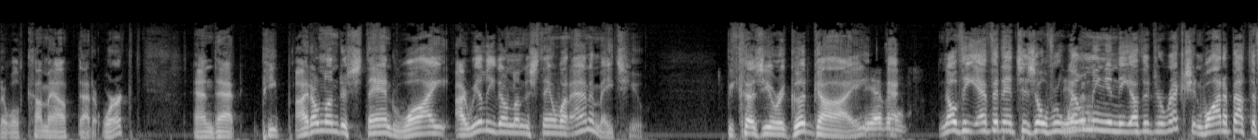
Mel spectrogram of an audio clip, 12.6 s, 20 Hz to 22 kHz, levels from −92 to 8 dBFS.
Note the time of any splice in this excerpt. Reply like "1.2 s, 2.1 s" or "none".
none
